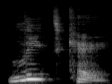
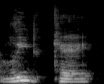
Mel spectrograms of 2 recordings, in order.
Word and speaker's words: Liedtke: The D is silent. Oh, Leetke. His name is Leetke. Leetke. like that. Not Liedtke.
